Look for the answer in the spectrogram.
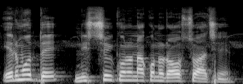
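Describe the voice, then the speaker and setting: A man's voice: high-pitched, quick pace, lightly acted. A man voicing an imperious older king in a fairy-tale cartoon, commanding and questioning, with a suspicious, threatening temper.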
